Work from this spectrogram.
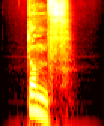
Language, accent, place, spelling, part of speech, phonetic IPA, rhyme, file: German, Germany, Berlin, dumpf, adjective, [dʊmpf], -ʊmpf, De-dumpf.ogg
- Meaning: 1. dull 2. hollow, muffled, dead (sound) 3. vague 4. musty, stifling (atmosphere) 5. nagging (pain)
